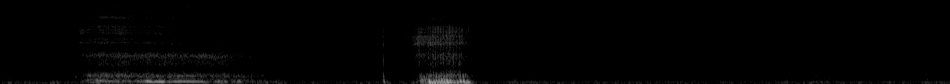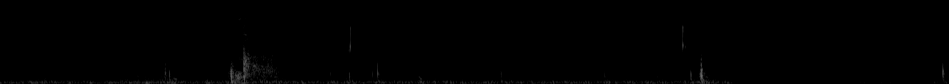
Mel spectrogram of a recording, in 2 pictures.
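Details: Sleeping pitbull snoring: two loud, rough snores early on, then quiet breathing with small snuffles and a few faint snorts.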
